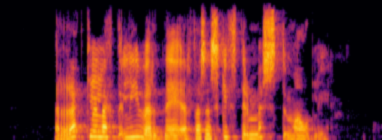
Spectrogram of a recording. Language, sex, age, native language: Icelandic, female, 40-49, Icelandic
